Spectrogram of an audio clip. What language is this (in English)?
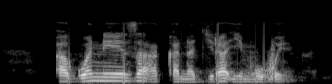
Kinyarwanda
